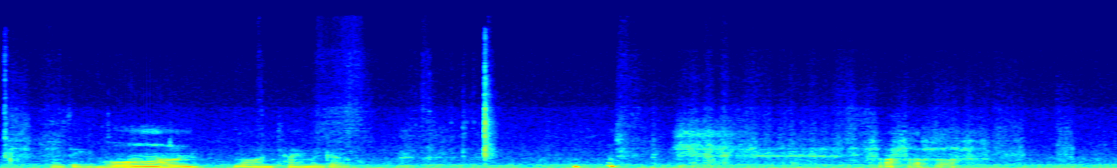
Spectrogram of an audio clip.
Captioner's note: laughs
